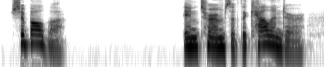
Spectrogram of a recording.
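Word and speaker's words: Xibalba: Also in Mayan pronunciation X is pronounced like the English sh. For example, ishul is pronounced ishul and shabalba is pronounced shabalba.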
